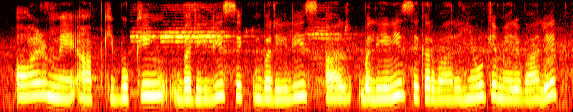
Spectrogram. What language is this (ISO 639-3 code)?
urd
